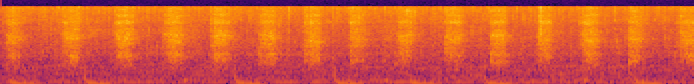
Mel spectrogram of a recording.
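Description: Hand-turned salt mill grinding salt, a steady run of short rasping grinds at about three or four a second.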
